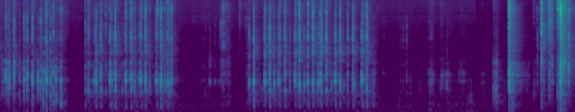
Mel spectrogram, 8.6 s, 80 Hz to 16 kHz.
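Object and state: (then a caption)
Cardboard snack box. Long painted nails tap rapidly on a small closed cardboard Pocky snack box in fast, typing-like bursts, giving dry, papery clicks centered around 1 kHz with almost no low end and no ring. The bursts stop and start with short quiet gaps, thin to scattered taps, and end with a few louder, brighter cracks.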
